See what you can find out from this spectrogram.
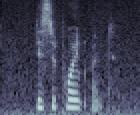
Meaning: The feeling or state of being disappointed: a feeling of sadness or frustration when something is not as good as one hoped or expected, or when something bad unexpectedly happens
- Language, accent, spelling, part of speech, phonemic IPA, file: English, General American, disappointment, noun, /ˌdɪsəˈpɔɪntmənt/, En-us-disappointment.ogg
